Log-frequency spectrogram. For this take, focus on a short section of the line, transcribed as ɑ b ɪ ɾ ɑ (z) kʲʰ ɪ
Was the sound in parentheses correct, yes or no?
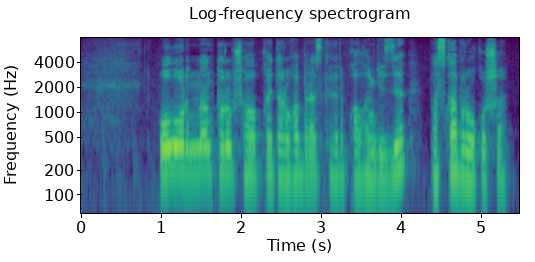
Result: yes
